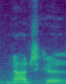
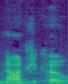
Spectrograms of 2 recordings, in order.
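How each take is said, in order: First: It is said with two syllables, no vowel before k. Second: It is said with three syllables, an extra i. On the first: The speaker calls it right. "there's no I in her name" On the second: The speaker calls it wrong. "I always want to pronounce it Najika with an I"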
